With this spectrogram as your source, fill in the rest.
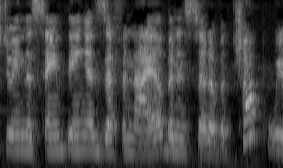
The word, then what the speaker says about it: Zephaniah: is FN ayah so Zephaniah has three syllables in his name when we say his name it sounds like Zephaniah so we are going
